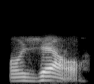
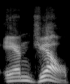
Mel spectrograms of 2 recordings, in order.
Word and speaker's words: Angelle: Because it's actually pronounced, it's French. It's French for angel, and it's pronounced Angelle.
